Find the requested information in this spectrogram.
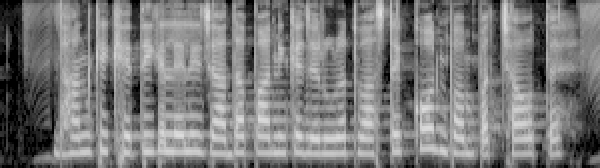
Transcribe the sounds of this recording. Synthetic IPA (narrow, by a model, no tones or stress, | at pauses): d̪ʱaːnkekʰeːt̪ikeleːlied͡ʒjaːd̪apaːniked͡ʒəɾuːɾət̪ʋaːst̪ekɔːnpəmpətːʃʰaɦoːt̪eɦɛ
